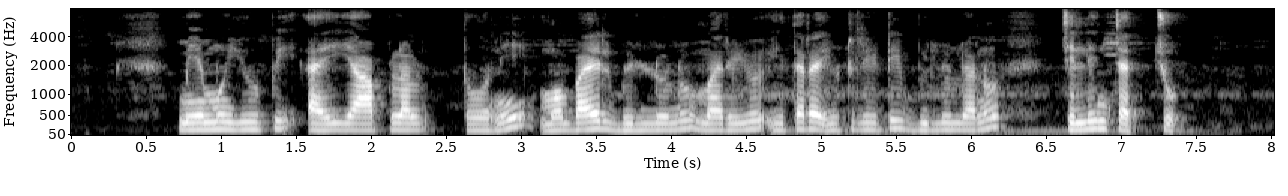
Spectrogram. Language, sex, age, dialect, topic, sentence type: Telugu, female, 36-40, Telangana, banking, statement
